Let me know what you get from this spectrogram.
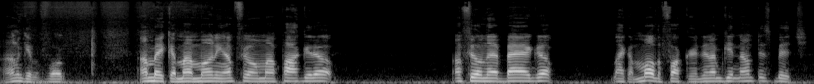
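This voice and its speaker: A fed-up truck driver venting on camera, his voice sitting a touch higher than most men's. He rambles and repeats himself, swearing constantly as he complains in a loose, unscripted way. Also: steady tone, a little fast, long pauses, dry recording. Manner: heavily profane, aggravated complaining. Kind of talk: venting vlog rant.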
